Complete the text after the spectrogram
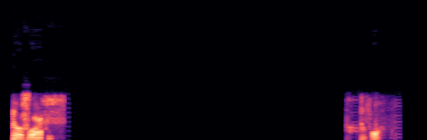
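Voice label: Sheriff's Office Dispatch 1, p25; wake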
